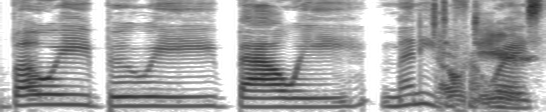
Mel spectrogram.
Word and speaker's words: Bowie: So Dave Crockett, James Bowie, and Daniel Buy. Yes, please. Let's do say buoy. James Buoie. Yes, it should have two O's. Jim Buouie. Jim Buouie. No, it's pronounced Bowie.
